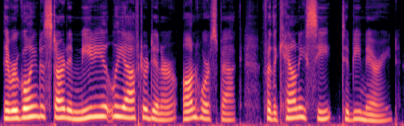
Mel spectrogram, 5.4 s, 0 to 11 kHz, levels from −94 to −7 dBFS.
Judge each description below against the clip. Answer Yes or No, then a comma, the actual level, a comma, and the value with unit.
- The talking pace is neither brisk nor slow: Yes, average, 190 wpm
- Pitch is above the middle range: Yes, high, 205 Hz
